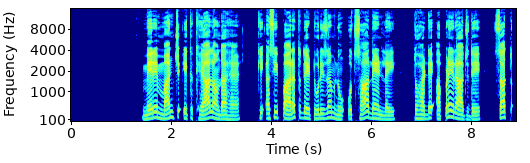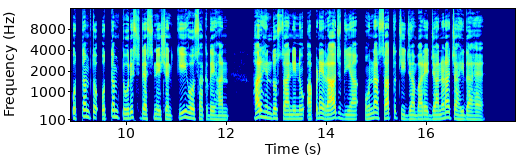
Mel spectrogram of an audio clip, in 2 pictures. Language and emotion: Punjabi, neutral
